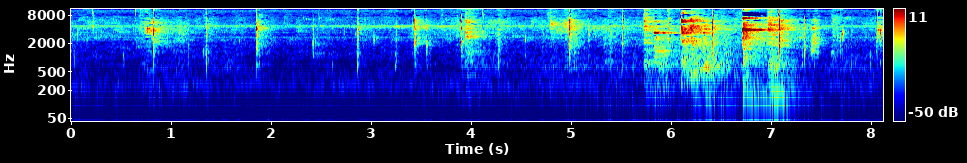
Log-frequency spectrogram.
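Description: Plastic spoon tapping and scraping in a plastic yogurt cup as a monkey eats from it: a scatter of light clicks, with a louder, longer noise for about a second around six seconds in.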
